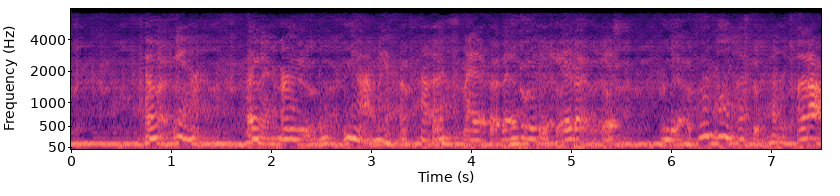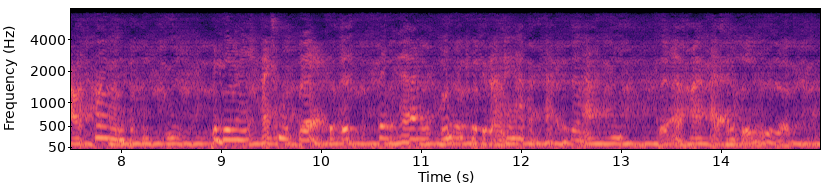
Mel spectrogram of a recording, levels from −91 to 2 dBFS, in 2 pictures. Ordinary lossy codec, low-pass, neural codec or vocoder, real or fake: MP3, 64 kbps; 7.2 kHz; codec, 16 kHz, 1 kbps, FreqCodec, larger model; fake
